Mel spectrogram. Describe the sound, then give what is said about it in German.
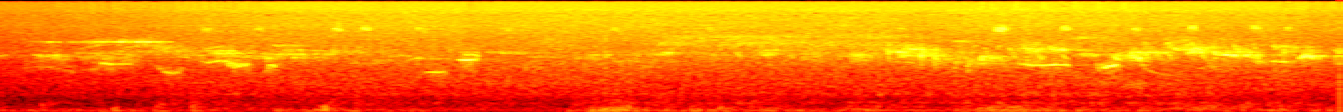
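Blackbirds scold with alarm calls: many short, high chirps scattered irregularly over a steady background hiss. “Stattdessen höre ich schimpfende Amseln.”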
